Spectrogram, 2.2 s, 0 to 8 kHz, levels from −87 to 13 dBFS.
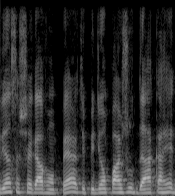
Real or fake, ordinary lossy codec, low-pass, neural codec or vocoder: fake; none; none; codec, 16 kHz, 8 kbps, FreqCodec, larger model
